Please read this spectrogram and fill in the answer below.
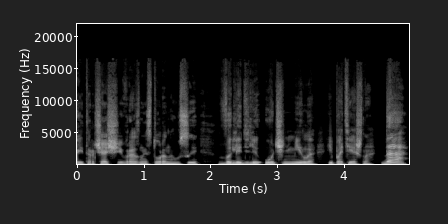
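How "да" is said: bright, high, loud exclamation; ringing yes. A narrator's reading. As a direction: blurt it out eagerly. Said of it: "звонко ответил принц".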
